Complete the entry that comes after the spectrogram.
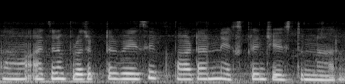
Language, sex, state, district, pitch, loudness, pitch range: Telugu, female, Telangana, Karimnagar, 245 Hz, -15 LUFS, 235-255 Hz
